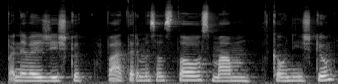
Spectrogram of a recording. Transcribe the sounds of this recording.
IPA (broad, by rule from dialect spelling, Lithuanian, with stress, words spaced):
pɐnʲɛʋʲɛˈʒʲiːʃʲkʲʊ ˈpɑːtɐrʲmʲeːsʲ ɐtˈstoːws ˈmɐm kɐʊˈnʲiːʃʲkʲʊ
